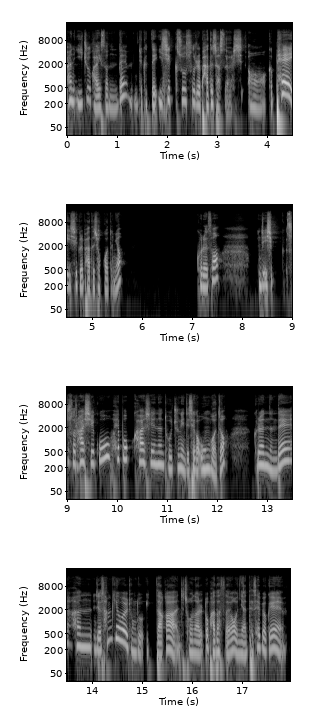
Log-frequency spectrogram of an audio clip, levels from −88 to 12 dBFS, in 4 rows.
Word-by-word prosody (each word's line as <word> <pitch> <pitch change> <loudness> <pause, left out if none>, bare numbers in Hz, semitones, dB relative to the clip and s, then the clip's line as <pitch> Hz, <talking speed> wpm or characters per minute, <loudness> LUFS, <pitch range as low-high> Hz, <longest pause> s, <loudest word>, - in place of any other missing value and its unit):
한 240 -2 0
2 200 -1 -4
주 255 +3 -4
가 150 - -3
있었는데 160 - -4
인제 190 -3 -11
그때 180 -1 -4
이식 240 +4 0
수술을 215 -5 -2
받으셨어요. 185 +3 0
시 - - +1 0.2
어 150 -3 -9
그 470 - -9
폐 345 -3 +11
이식을 185 -3 0
받으셨거든요. 160 - -3 1.5
그래서 200 - +1 0.8
인제 200 0 -2
이식 - - +4 0.2
수술하시고 280 - +2
회복하시는 280 -7 +1
도중에 195 0 -4
인제 155 -3 -6
제가 165 0 +1
온 185 +3 -1
거죠. 170 - -1 0.6
그랬는데 235 - +1
한 235 -2 -2
인제 190 -1 -3
3 335 - -7
개월 355 -8 +3
정도 170 -7 -8
있다가 175 +3 +1
인제 - - -12
전화를 160 -3 -3
또 - - -3
받았어요, 170 +2 -3
언니한테 155 -5 -4
새벽에 205 -3 -2
205 Hz, 305 characters per minute, -22 LUFS, 170-255 Hz, 1.5 s, 폐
